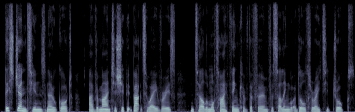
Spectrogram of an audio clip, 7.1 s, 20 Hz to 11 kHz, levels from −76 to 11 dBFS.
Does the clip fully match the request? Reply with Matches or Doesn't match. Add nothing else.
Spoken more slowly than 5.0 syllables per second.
Doesn't match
